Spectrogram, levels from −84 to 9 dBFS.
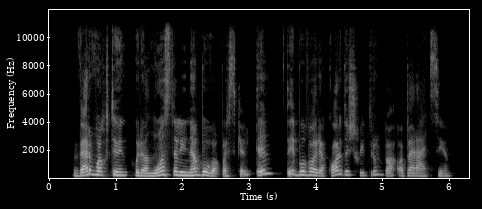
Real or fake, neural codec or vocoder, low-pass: fake; codec, 24 kHz, 1 kbps, SNAC; 10.8 kHz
